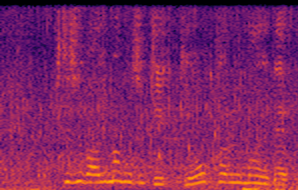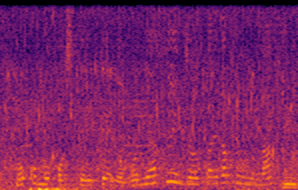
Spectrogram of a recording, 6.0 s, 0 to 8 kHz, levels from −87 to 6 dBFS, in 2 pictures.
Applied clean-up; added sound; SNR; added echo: none; Stream; 3 dB; reverberation time 2.0 s.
